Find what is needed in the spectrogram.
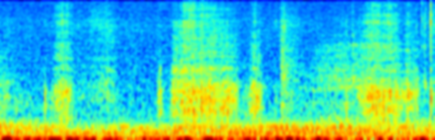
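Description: Sharpie permanent marker drawing a series of short, faint strokes across cold-press cotton watercolor paper, inking diagonal lines.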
